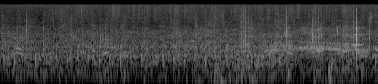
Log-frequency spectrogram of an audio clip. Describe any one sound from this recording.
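Horses' hooves thud softly on grass.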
